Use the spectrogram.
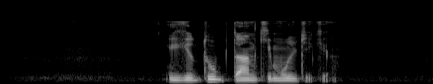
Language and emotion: Russian, neutral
